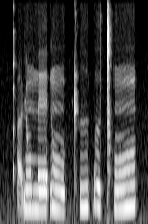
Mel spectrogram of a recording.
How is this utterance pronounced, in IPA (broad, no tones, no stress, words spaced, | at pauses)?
qʼɛ̰ɳõmɛɗõ | ʈʰɯɓɤ ǀʰõ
